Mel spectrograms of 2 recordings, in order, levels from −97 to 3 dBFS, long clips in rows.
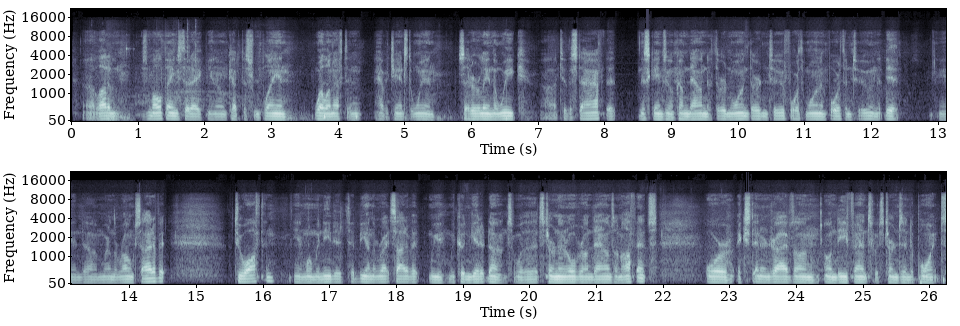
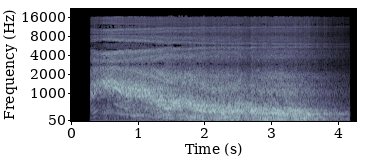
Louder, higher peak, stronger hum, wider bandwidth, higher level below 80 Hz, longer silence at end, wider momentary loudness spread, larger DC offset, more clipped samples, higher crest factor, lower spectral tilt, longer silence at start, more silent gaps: first, -18 LUFS vs -27 LUFS; first, 0 dBFS vs -14 dBFS; neither; second, 13.5 kHz vs 17 kHz; about the same, -46 dBFS vs -46 dBFS; about the same, 0 s vs 0.1 s; first, 14 LU vs 10 LU; second, under 0.1% vs 0.1%; neither; about the same, 18 dB vs 14 dB; about the same, -4.5 dB/octave vs -3.5 dB/octave; about the same, 0.2 s vs 0.3 s; neither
